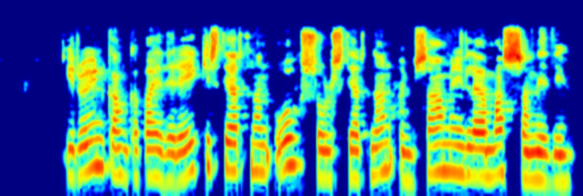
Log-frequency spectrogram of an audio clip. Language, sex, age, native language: Icelandic, female, 20-29, Icelandic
